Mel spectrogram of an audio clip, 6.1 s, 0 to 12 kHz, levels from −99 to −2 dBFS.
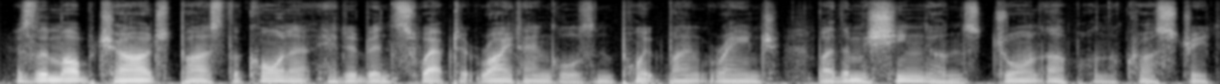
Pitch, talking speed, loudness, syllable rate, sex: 90 Hz, 275 wpm, -20 LUFS, 5.9 syllables/s, male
